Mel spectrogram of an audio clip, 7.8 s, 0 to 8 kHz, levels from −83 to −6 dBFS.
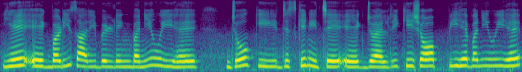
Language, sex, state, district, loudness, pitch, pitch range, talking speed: Hindi, female, Rajasthan, Jaipur, -13 LUFS, 250 Hz, 235-275 Hz, 160 wpm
